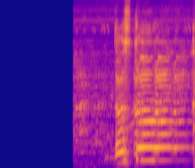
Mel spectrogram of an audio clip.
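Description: A young man recites loudly through a microphone.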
